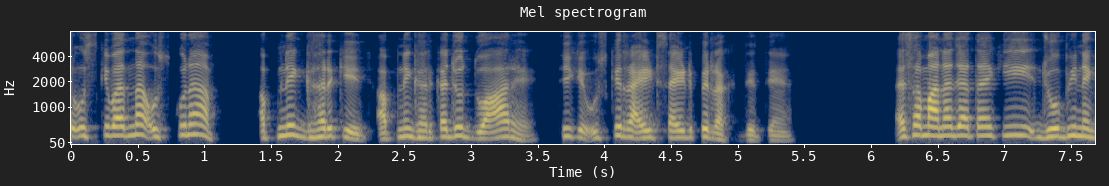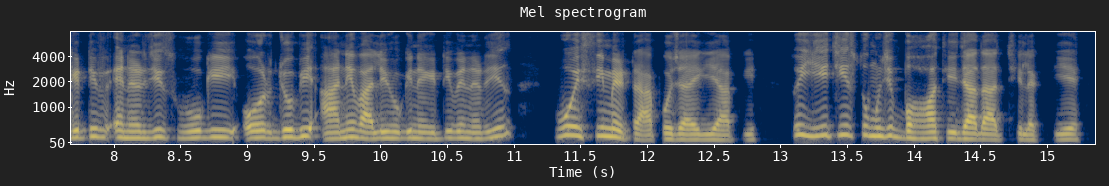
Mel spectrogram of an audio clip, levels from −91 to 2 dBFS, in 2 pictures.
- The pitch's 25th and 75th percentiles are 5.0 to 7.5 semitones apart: Yes, wide, 5.4 semitones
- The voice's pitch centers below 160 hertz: No, high, 190 Hz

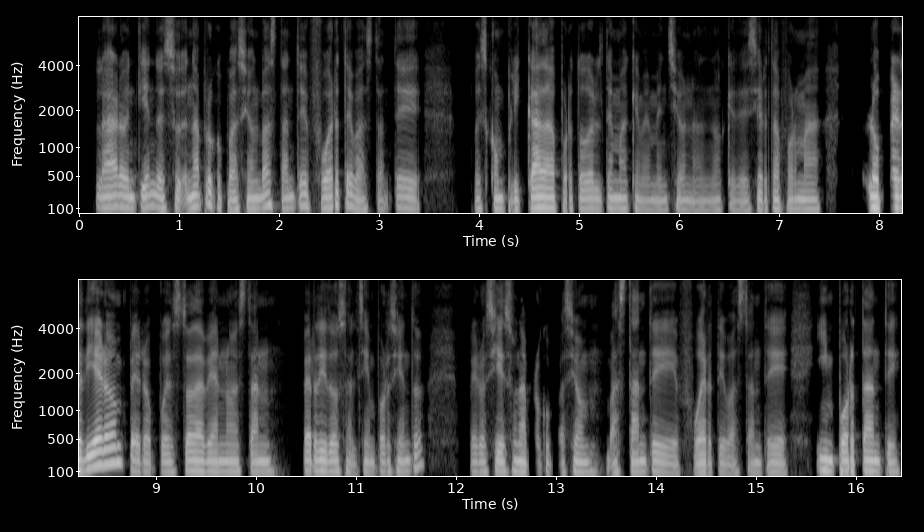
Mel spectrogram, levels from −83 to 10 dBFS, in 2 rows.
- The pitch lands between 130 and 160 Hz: No, low, 105 Hz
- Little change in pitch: Yes, narrow, 2.1 semitones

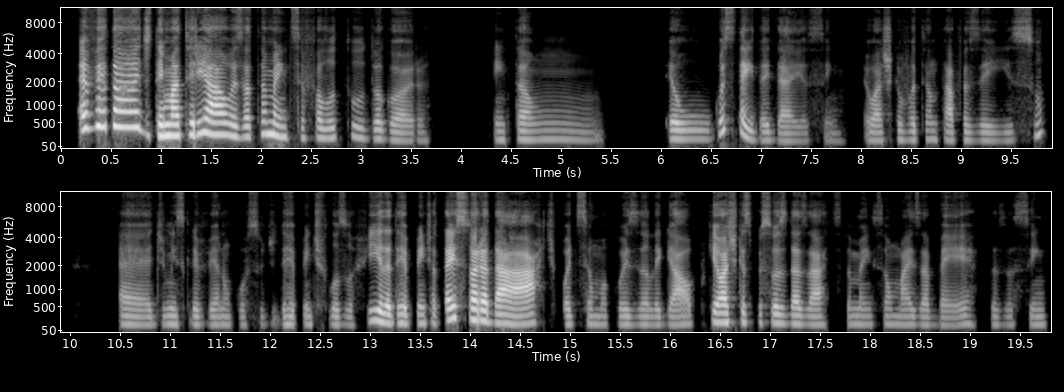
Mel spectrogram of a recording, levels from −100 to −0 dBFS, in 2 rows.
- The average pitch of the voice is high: No, medium, 155 Hz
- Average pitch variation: Yes, average, 3.9 semitones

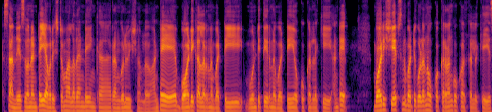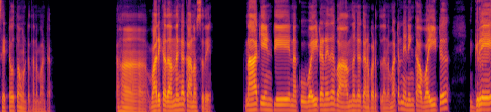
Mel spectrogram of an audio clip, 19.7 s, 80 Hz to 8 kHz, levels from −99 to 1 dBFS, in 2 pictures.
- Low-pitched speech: Yes, low, 115 Hz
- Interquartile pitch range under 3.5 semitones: No, average, 4.0 semitones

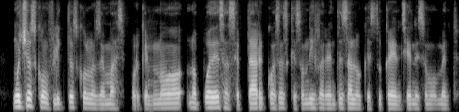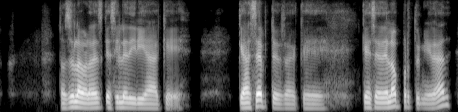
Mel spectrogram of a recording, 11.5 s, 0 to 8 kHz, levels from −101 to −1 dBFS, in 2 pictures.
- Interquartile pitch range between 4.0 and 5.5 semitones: No, narrow, 2.6 semitones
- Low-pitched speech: Yes, low, 120 Hz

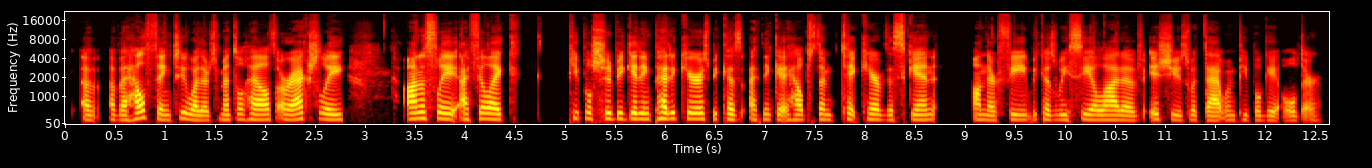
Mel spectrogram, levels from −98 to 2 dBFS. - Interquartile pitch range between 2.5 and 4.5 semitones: Yes, average, 2.9 semitones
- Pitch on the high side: No, medium, 180 Hz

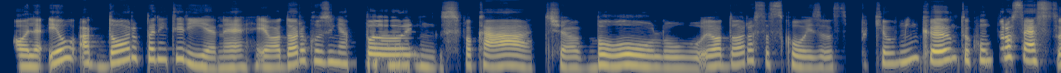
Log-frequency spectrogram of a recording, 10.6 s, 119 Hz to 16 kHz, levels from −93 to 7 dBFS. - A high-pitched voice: Yes, high, 210 Hz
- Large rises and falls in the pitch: Yes, wide, 6.0 semitones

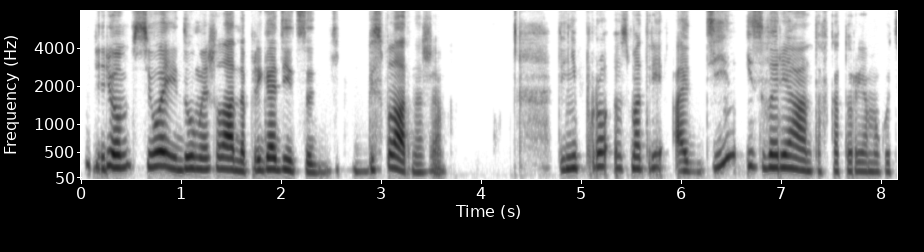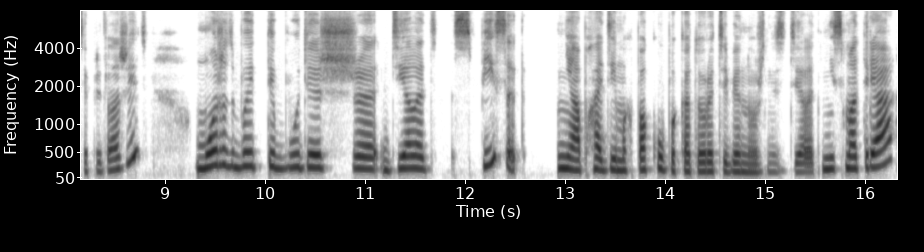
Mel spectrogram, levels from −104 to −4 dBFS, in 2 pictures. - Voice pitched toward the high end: Yes, high, 205 Hz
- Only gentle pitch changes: No, average, 5.3 semitones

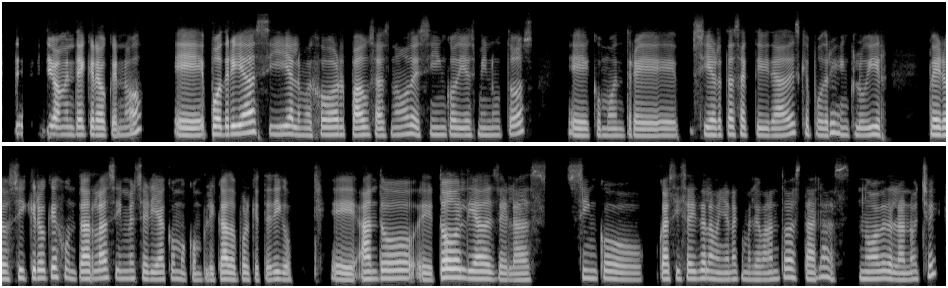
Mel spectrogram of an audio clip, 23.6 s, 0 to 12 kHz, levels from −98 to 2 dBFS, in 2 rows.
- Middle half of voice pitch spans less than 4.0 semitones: Yes, narrow, 2.4 semitones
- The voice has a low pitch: No, medium, 180 Hz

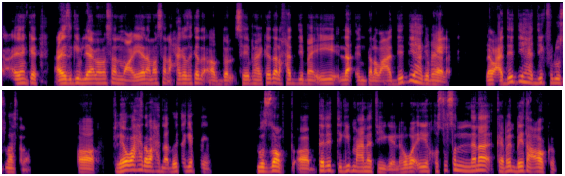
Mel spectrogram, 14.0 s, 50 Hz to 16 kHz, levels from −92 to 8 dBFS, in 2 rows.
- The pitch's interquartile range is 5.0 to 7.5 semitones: No, average, 3.3 semitones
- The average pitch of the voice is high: No, low, 135 Hz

